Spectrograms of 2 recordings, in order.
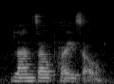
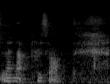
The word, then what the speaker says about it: lansoprazole: I've been pronouncing it wrongly, lansoprazole. But to be fair, that's how my surgeon worded it as well. But she was like, no, it's lanoprazole.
